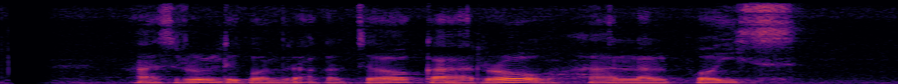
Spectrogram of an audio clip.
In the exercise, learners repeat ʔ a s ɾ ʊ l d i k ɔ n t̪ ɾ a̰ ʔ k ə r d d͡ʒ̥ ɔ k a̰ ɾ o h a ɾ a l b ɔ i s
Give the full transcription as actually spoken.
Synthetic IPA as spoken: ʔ a s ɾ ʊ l d i k ɔ n t̪ ɾ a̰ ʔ k ə r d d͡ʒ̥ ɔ k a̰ ɾ o h a l a l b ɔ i s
